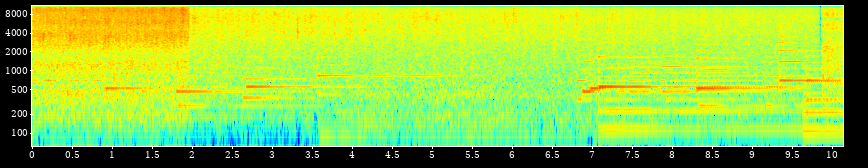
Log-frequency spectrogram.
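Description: Steady rain falling, an even hiss throughout. Soft background music with held notes comes in about two seconds in and grows fuller from about seven seconds.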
